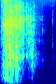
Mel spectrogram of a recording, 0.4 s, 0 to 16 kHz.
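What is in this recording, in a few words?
sniper reload fast arm; gmod; iw8; xmike109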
